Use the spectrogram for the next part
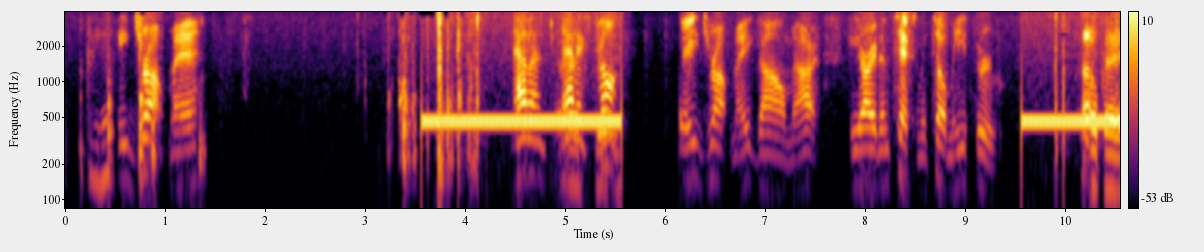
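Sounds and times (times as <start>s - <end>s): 
speech: 0.3s - 1.5s, 6.3s - 9.4s, 10.2s - 10.5s
electronic telephone tone: 3.6s - 5.6s, 9.6s - 10.5s.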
